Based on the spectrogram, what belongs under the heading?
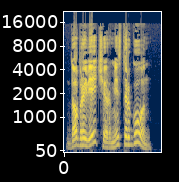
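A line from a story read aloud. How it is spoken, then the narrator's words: Shout. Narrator (Russian): крикнул Фати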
